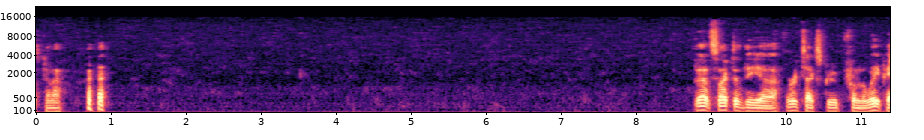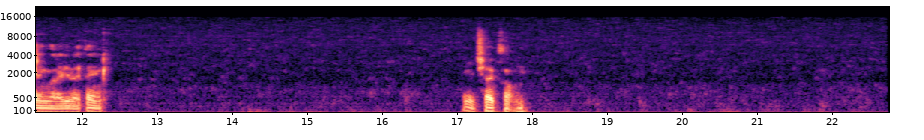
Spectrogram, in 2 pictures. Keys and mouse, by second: 1.6-3.3 drag, 3.5-6.8 middle drag, 8.3-13.1 middle drag, 18.2-22.7 drag, 20.3 Tab.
